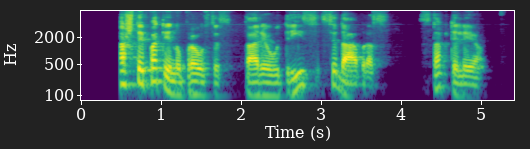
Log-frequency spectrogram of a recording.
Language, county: Lithuanian, Telšiai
